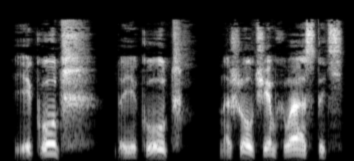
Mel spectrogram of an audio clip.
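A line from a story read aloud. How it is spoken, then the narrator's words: Creaky old man's voice. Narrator (Russian): проскрипел старик Аргылов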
